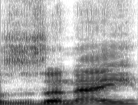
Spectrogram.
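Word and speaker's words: Sané: well as we have to talk about Leroy Sane or Zane as I've now been told on how to pronounce it.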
